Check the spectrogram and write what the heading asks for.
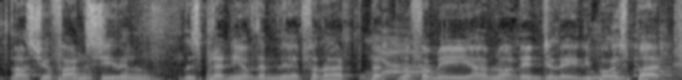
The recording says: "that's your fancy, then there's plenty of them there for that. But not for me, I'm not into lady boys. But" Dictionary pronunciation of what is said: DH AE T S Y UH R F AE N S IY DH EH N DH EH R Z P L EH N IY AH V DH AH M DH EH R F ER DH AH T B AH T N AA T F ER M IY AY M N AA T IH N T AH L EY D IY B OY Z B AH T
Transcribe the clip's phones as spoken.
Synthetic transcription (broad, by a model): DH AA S Y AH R F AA N S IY DH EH N DH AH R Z P L EH N IY AH V DH AH M DH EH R F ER DH AH T B AH T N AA F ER M IY AY M N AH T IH N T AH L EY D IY B OY Z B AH T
